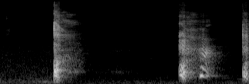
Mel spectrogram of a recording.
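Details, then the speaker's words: Cough in someone still sick, newly diagnosed with a left ear infection and on antibiotics, whose cough is juicy in the morning and turns dry through the day and at night. Two or three harsh, loose coughs, one a double burst. "in the morning that cough is Juicy Juicy Juicy and then throughout the day it kind of going to dry coughing at night like a dry cloth"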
